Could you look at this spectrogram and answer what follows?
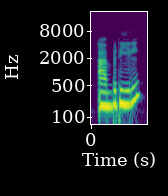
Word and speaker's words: abril: We have abril. Abril. It means April. And again, it has 2 syllables. And the stress is going to be on the last one, which would be number 1.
